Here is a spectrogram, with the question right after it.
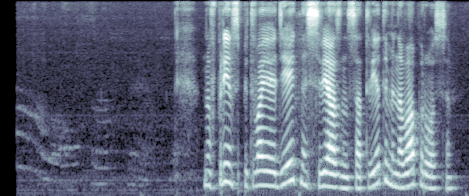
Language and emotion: Russian, neutral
